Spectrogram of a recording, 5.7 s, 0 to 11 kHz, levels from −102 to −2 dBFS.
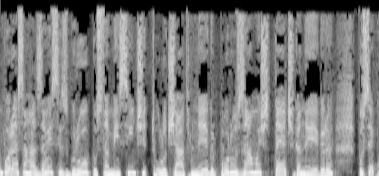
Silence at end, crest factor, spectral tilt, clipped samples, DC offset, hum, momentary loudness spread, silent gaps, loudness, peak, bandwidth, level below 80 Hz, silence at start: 0 s; 10 dB; -3.5 dB/octave; under 0.1%; under 0.1%; none; 3 LU; none; -12 LUFS; 0 dBFS; 11 kHz; -28 dBFS; 0 s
